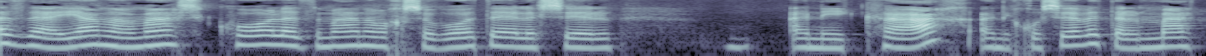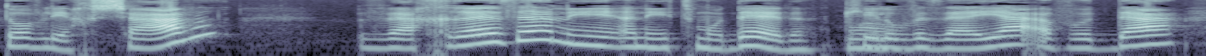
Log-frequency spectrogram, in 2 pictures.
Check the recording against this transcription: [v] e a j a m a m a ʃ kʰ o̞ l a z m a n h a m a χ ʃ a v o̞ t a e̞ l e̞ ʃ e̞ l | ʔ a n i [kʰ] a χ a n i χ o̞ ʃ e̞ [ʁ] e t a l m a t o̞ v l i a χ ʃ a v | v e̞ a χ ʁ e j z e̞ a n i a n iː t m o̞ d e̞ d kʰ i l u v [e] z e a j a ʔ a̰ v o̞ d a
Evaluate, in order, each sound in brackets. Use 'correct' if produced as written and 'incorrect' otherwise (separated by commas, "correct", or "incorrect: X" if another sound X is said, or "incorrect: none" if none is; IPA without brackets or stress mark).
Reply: incorrect: z, correct, incorrect: v, correct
